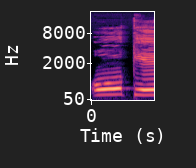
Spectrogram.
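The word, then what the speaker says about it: woke: ये नाम है मोहन डब्ल्यू ओ के ई लास्ट में इ रहेगा और उससे पहले वोवेल ओ रहेगा। तो ओ का क्या उच्चारण होगा? ओ उच्चारण होगा। तो क्या पढ़ेंगे? ओक और ई साइलेंट रहेगा।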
